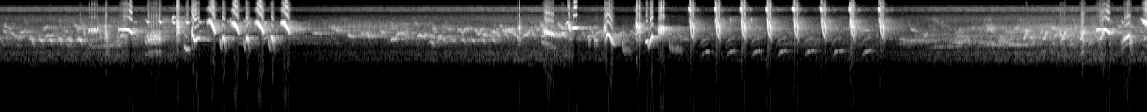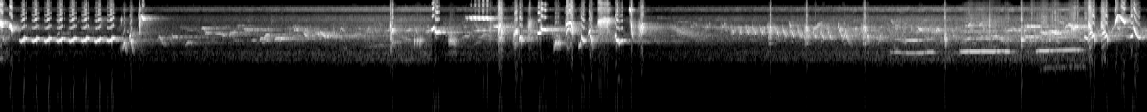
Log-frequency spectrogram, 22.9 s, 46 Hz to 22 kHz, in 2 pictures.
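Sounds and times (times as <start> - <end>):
birds chirping and singing: 0.1 - 22.9
fast bird trill: 20.1 - 22.9.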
